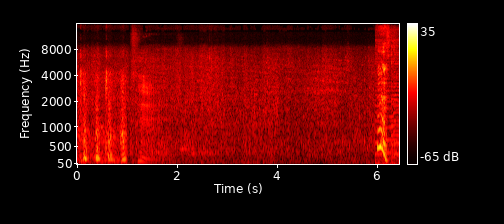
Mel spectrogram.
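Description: A passenger train departs in the video game Five Nights at Smudger's 4, with a steady rumbling roll of wheels under a brief voice at the start and a short whistle-like squeal near the end.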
